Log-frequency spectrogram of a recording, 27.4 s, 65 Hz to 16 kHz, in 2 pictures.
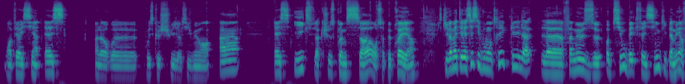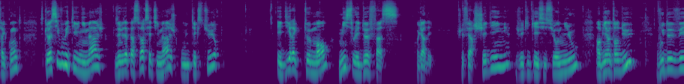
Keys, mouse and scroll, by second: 0.7 s, 3.6 KP_1, 4.2-5.4 middle drag, 5.4 s, 7.8-9.1 middle drag, 9.1-9.9 scroll up 5, 9.9 scroll down 2, 10.6-17.0 shift+middle drag, 18.1-22.9 middle drag.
